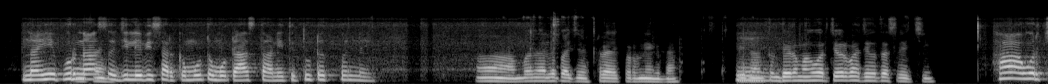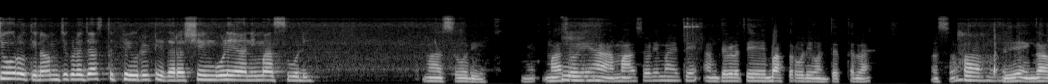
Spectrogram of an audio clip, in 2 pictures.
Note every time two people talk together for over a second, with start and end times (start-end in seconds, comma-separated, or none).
none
